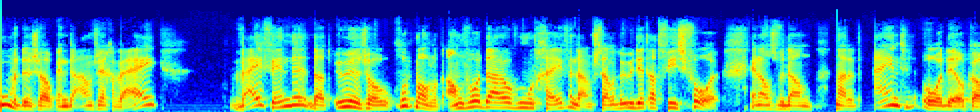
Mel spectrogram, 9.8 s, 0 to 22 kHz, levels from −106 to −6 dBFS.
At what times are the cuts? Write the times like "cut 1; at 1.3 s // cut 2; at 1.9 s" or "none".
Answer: none

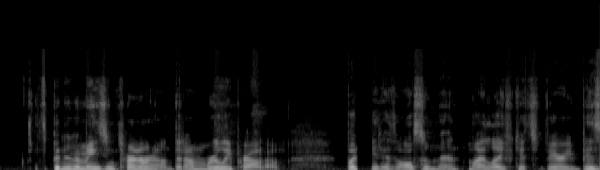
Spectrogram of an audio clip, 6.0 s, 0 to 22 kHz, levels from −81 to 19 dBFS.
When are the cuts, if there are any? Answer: cut 1; at 3.6 s

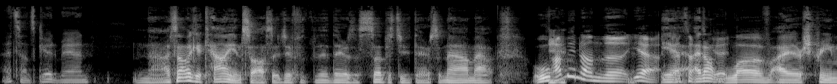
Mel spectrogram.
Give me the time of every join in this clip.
cut 1; at 5.5 s // cut 2; at 6.6 s

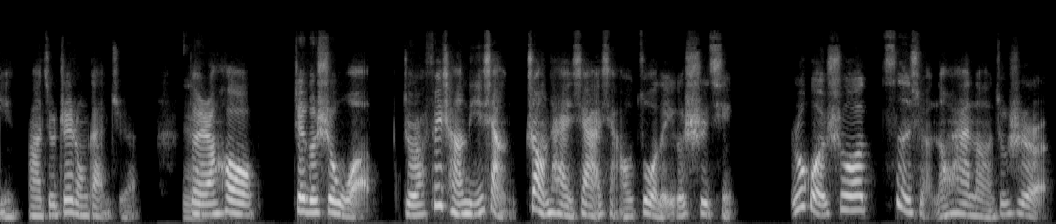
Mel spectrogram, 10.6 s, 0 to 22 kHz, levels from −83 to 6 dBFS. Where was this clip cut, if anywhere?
none

